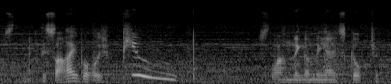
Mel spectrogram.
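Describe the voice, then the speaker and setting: A man's voice: lowish voice, wildly swooping pitch, moderate pace, rough recording. Guy doing a let's play, cracking jokes and swearing, reads notes out all dramatic, game music going. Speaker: game commentator.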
